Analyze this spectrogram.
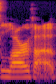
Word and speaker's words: larva: So the singular is larva, but the pronunciation changes when we make it plural.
